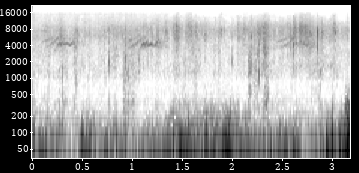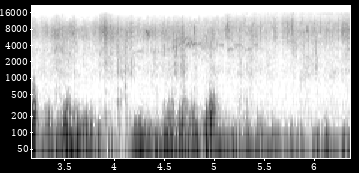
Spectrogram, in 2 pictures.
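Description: Uneven footsteps on loose stones and rocky ground, with a low rumbling that swells in bursts, loudest about halfway through.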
